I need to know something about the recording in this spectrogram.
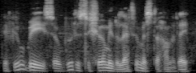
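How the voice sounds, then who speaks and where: A courteous yacht steward who is formal, deferential and gives little away. His delivery is lively in pitch and slightly husky, in the manner of 1940s radio drama, on a dull vintage recording. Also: fast. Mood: polite, reserved. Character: polite, evasive, unflappable male yacht steward.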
